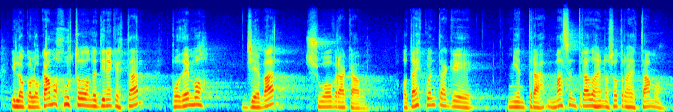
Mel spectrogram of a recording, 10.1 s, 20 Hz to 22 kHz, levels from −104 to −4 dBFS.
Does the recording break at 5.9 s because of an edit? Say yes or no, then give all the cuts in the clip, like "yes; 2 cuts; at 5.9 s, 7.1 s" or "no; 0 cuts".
yes; 1 cut; at 5.9 s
